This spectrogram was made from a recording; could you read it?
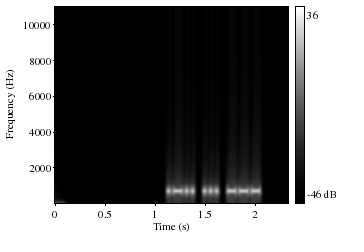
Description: Morse code, heard as a keyed tone, about 40 wpm, 700 Hz. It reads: LSO
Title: USA Call Sign Postfixes - 3 Letters 40wpm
